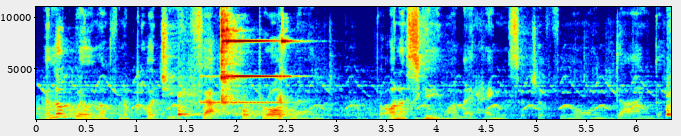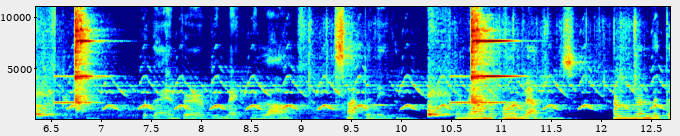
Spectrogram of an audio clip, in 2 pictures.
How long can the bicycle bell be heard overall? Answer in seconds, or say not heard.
3 s.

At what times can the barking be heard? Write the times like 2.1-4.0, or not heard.
not heard.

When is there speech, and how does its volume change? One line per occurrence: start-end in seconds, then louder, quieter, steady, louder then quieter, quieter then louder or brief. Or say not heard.
0.1-12.6 quieter then louder.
